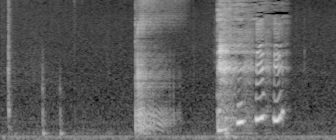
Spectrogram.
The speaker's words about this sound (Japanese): 本日一発目のおならになるかと思います。では、出そうなので出します。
